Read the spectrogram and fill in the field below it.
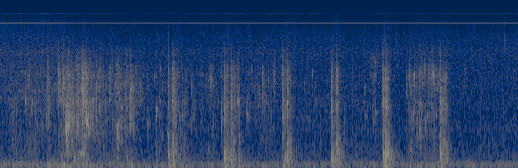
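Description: Heavy boots clank on a metal ladder.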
